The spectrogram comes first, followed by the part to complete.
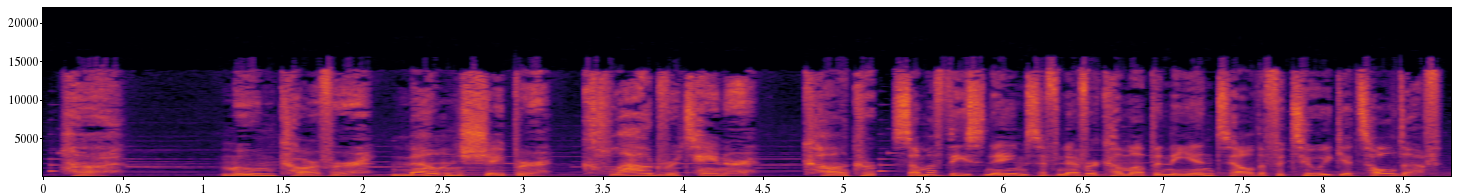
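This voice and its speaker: Smooth young schemer agent, friendly but sly, teasing, game cutscene w/ light music. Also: male voice, fairly high pitch, lively intonation, measured pace. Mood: confiding. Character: suave young male foreign agent, slyly friendly schemer. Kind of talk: video game cutscene acting.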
